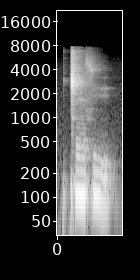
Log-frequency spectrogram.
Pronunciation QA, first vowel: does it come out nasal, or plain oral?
oral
